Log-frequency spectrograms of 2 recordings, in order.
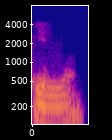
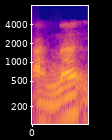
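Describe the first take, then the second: First: The first vowel is a close 'i' sound. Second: The first vowel is an open 'a' sound. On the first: The clause cannot be read as a verbal noun. "maka hamzah pada kata inna kita baca kasroh, kita baca inna" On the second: The clause can be read as a verbal noun. "hamzah pada kata innanya kita fathah. Maka menjadi anna"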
